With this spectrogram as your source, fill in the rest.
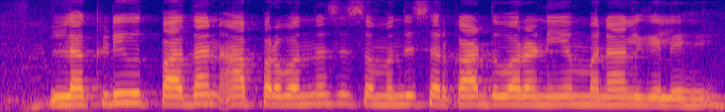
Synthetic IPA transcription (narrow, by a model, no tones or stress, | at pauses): lɐkɽiʊt̪̚paːd̪ənaːpːɾɐbə̃nd̪ʱənsesɐ̃mbə̃nd̪ʱit̪sɐɾkaːɾd̪ʋaːɾanijəmbənaːlɡeleɦɛː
